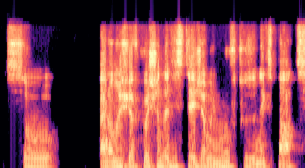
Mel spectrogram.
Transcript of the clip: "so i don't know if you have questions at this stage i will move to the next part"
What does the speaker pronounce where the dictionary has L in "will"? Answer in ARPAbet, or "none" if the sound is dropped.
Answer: L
